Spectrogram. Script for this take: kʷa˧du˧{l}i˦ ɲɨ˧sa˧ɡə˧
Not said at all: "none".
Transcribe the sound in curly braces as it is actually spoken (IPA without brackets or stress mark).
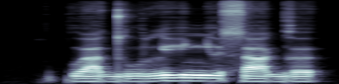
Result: l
